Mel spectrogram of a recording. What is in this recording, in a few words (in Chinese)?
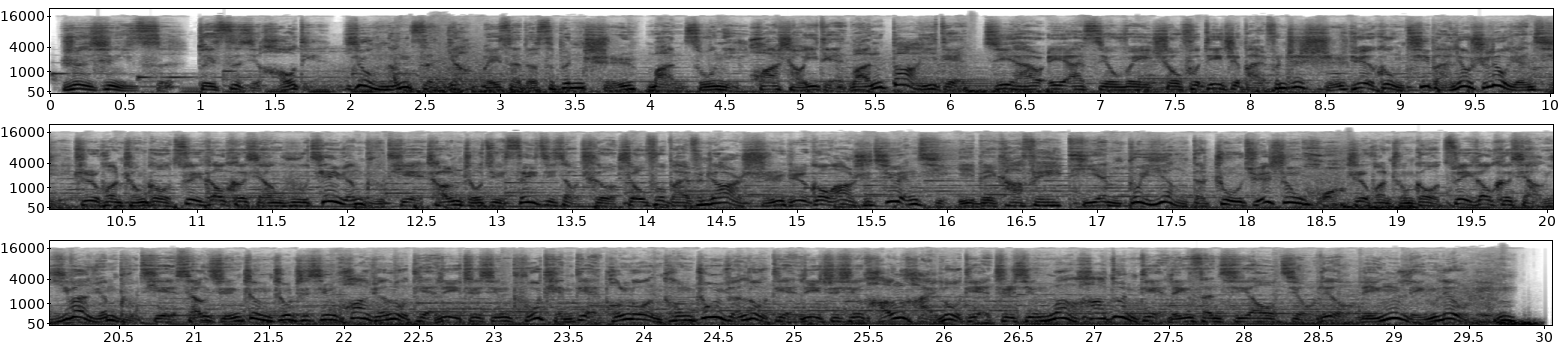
男国 汽车广告; 奔驰; 品质走心tvc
